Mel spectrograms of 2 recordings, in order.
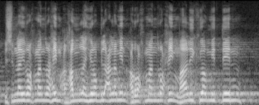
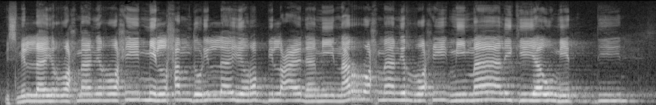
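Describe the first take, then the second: First: The verses are rushed together in one breath. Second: Each verse ends clearly before a short pause. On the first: The speaker calls it wrong. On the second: The speaker calls it right.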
